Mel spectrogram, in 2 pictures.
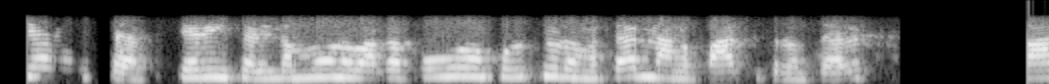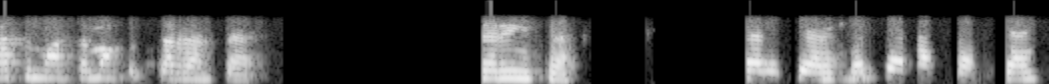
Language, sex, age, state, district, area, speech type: Tamil, female, 60+, Tamil Nadu, Mayiladuthurai, rural, conversation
